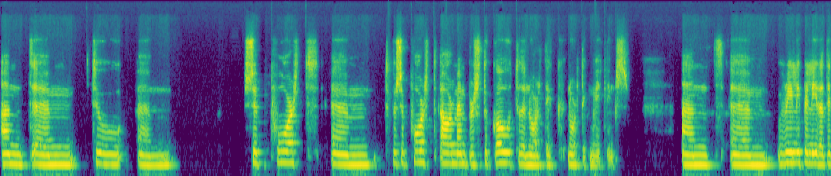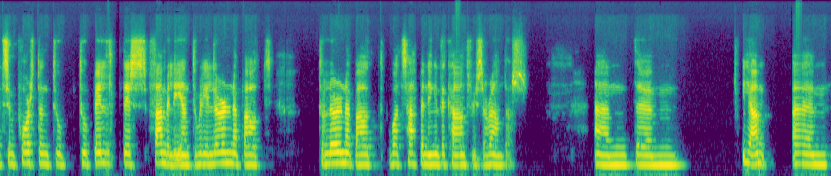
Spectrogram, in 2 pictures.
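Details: Real stuttering in a woman who identifies herself as a person who stutters and was photographed in her stuttering block; stuttering.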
